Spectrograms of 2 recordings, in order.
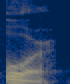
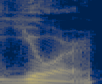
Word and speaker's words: Ur: You pronounce it Ur, not your like like That was like Ur.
